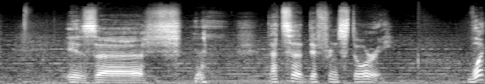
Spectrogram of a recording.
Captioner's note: chuckles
